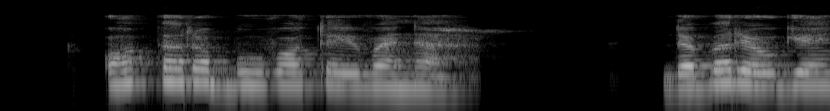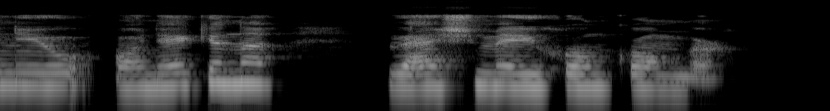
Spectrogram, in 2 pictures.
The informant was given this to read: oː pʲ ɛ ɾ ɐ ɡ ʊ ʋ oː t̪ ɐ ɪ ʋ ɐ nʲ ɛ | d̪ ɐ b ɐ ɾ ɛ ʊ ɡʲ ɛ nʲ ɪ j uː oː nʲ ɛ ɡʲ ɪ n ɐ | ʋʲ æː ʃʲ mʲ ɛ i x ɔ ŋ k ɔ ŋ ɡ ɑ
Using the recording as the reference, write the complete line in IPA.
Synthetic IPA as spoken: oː pʲ ɛ ɾ ɐ b ʊ ʋ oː t̪ ɐ ɪ ʋ ɐ nʲ ɛ | d̪ ɐ b ɐ ɾ ɛ ʊ ɡʲ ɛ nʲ ɪ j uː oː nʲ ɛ ɡʲ ɪ n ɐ | ʋʲ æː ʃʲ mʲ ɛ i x ɔ ŋ k ɔ ŋ ɡ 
